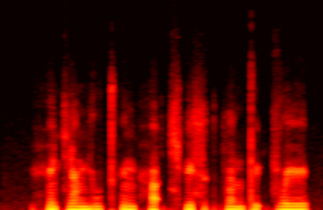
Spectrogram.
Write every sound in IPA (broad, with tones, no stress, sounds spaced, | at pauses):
h ẽ˥˧ t͡ɕ ã˧ ŋ j u˧ t̪ʰ ẽ˥˧ ŋ h a˦ ʔ t͡ɕʰ i˥˧ s ə˨ k̚ t͡s ã˧ n t̪ i˨ ʔ t͡ɕ w e˦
